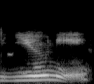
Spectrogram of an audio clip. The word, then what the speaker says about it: Youni: So I just want to say it is Youni, so like Yeah.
